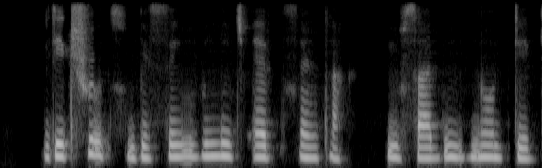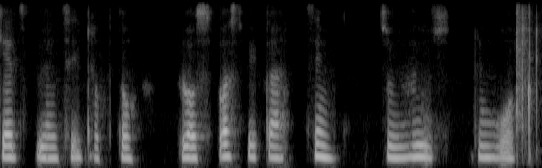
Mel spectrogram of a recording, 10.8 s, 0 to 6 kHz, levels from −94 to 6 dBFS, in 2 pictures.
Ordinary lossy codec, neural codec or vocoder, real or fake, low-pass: none; codec, 16 kHz, 0.8 kbps, ZipCodec; fake; 5.4 kHz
